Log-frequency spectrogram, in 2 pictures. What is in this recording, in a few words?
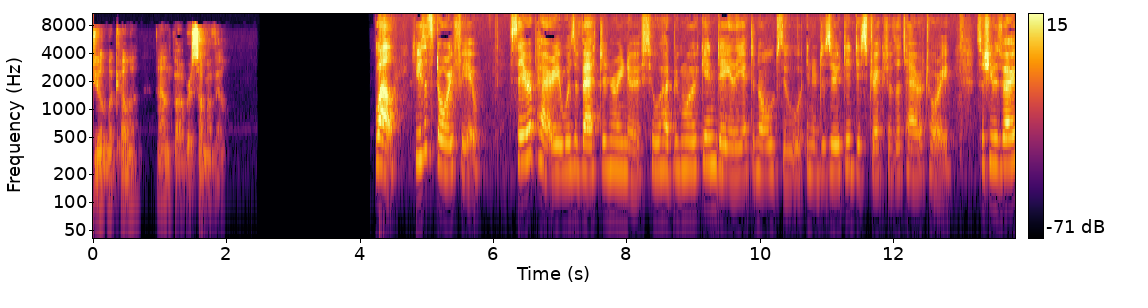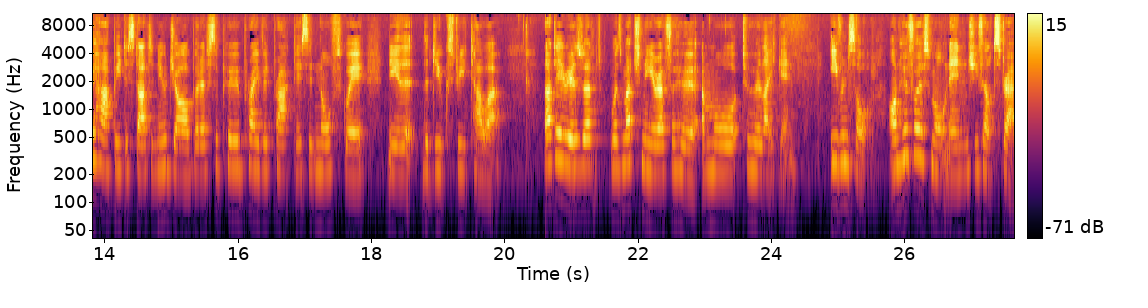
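wales, International Dialects of English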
